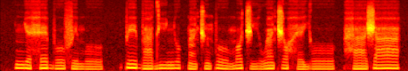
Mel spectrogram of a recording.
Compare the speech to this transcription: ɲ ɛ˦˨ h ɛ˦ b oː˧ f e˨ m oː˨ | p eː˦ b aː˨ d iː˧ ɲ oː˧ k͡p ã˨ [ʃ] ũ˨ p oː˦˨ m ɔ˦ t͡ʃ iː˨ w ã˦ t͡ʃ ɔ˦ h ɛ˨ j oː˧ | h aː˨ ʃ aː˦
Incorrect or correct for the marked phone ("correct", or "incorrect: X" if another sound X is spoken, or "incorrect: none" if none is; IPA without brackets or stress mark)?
incorrect: t͡ʃ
